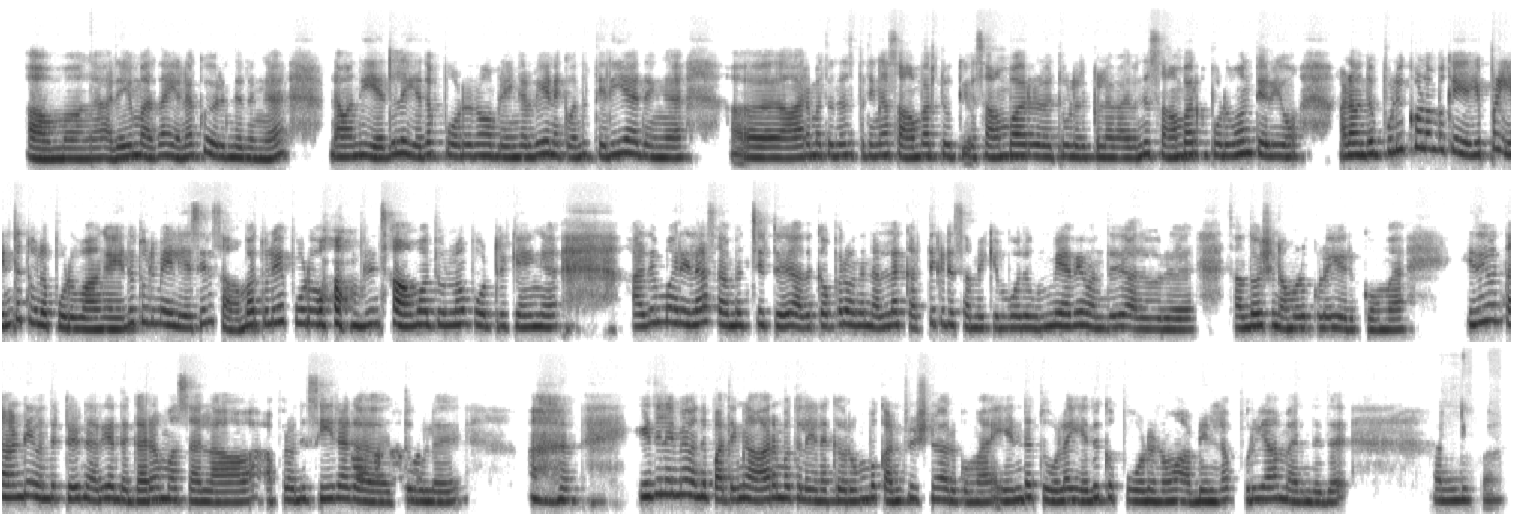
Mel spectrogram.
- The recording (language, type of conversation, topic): Tamil, podcast, ருசியை அடிப்படையாக வைத்து மசாலா கலவையை எப்படி அமைத்துக்கொள்கிறீர்கள்?
- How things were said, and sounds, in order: tapping; drawn out: "ஆ"; laugh; laughing while speaking: "அப்படின்னு சாம்பார் தூள்லாம் போட்டுருக்கேங்க. அது மாரிலாம் சமைச்சுட்டு"; distorted speech; laugh; in English: "கன்ஃப்யூஷனா"; static; breath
